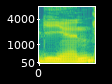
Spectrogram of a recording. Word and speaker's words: Guillen: Jose Antonio Guillen. – Guillen. It's just the two L's. I want to pronounce everything. – Guillen. Yeah. – Guillen. Yeah. It's Guillen.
